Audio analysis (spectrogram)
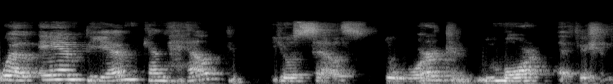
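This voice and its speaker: A man with a non-native accent speaks at a high pitch and a very slow pace. His intonation is lively. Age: 70s. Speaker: doctor giving product presentation. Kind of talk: sales presentation with consecutive interpretation. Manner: halting.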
